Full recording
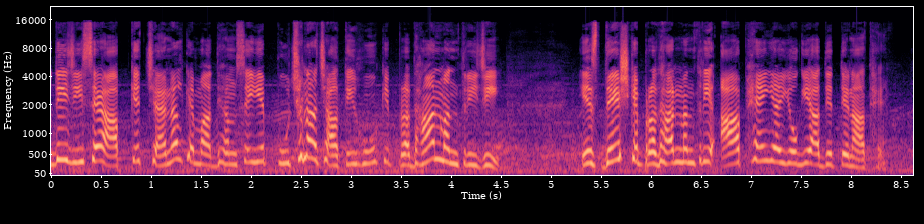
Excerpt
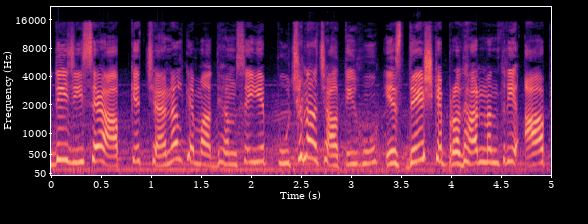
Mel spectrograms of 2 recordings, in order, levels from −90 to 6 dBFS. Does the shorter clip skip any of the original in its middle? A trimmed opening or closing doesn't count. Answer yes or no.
yes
